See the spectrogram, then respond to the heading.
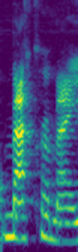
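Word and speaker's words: macramé: Is that how you say it? – Macrame? Yeah, macrame. – Yeah, macrame. – Some people say, like, macrame or... – Macrame, yeah. – Yeah, but it's macrame.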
